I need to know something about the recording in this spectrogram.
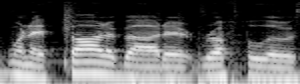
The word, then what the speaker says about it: Ruffalo: were talking about mark ruffalo ray pronounced it ruffalo yeah yeah but he also recorrected himself and said ruffle yeah right after we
